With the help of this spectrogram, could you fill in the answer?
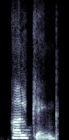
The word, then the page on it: hulking: Indian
